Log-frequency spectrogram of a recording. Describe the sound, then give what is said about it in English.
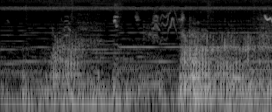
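A lioness in the trees lets out a low, rumbling roar, swelling in two broad surges over a few seconds, with a steady background hum and no talking. “Um, does anyone else seem to notice this lion in the trees?”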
